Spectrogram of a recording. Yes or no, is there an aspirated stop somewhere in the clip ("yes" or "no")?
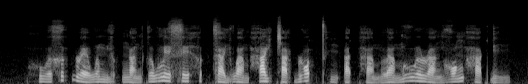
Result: yes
